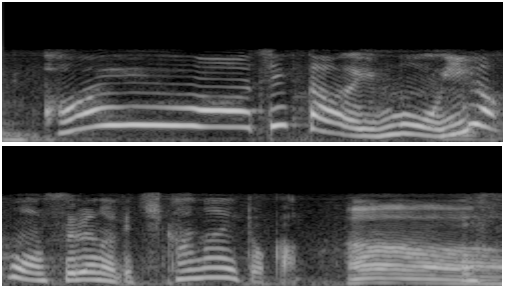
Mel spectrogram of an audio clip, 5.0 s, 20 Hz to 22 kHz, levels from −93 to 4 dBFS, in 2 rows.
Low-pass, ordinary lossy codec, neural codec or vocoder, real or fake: 5.4 kHz; Opus, 64 kbps; codec, 44.1 kHz, 7.8 kbps, Pupu-Codec; fake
